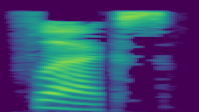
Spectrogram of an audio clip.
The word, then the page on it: flecks: British English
